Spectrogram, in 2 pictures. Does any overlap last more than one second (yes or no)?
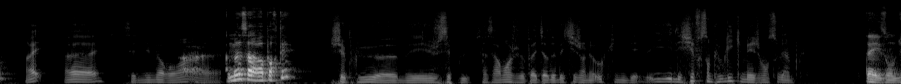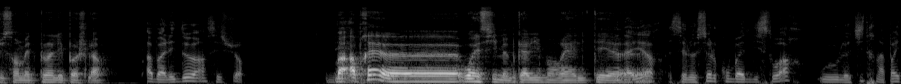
no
